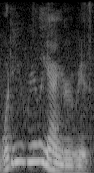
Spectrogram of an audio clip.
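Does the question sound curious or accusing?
curious. It sounds like a gentle, curious question.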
